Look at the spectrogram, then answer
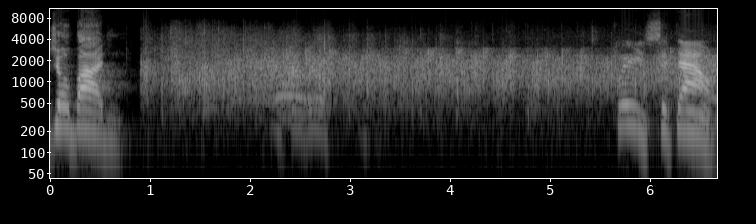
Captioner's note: applause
